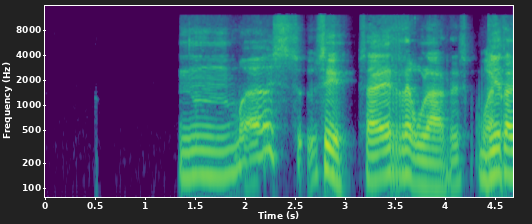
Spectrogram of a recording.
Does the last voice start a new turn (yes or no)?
no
